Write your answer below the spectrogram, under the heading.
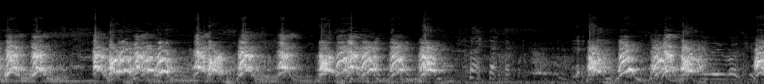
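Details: Dogs fighting, with bursts of sharp barks and snarls separated by short gaps, a quieter stretch around five seconds, then renewed barking.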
